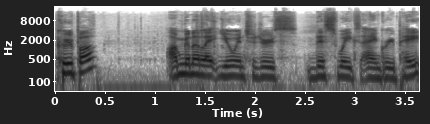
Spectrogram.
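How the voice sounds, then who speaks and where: This man has a fairly high pitch, an Australian accent, ordinary pitch variation and a moderate pace. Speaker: football club podcast host. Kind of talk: casual podcast chat. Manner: animated.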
